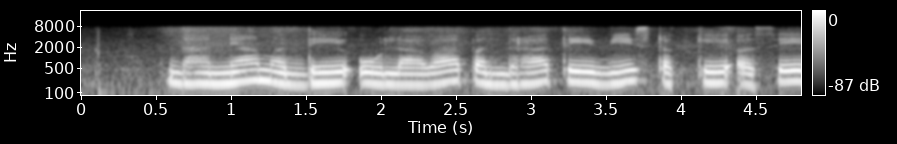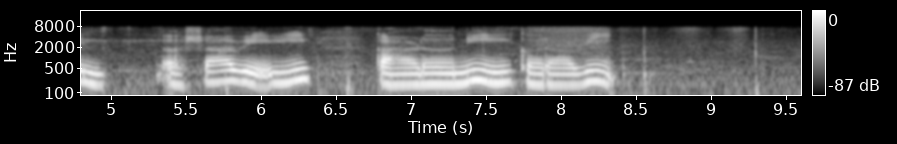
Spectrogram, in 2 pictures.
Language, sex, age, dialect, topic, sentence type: Marathi, female, 60-100, Varhadi, agriculture, statement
